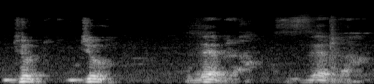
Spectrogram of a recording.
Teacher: এটা মৌমাছি যে শব্দ করে এরকম শব্দের মতো আসবে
